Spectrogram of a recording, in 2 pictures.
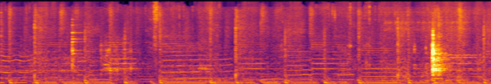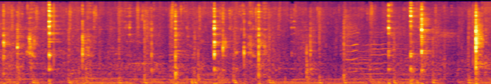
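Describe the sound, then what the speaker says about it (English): A utensil stirring lime juice, salt, sugar and avocado in a bowl, giving repeated clinks and scrapes in an uneven rhythm over a low background hum, close and fairly quiet, with no speech. "As the more we stir it around, we mix it around, the lime juice, the salt, the sugars"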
